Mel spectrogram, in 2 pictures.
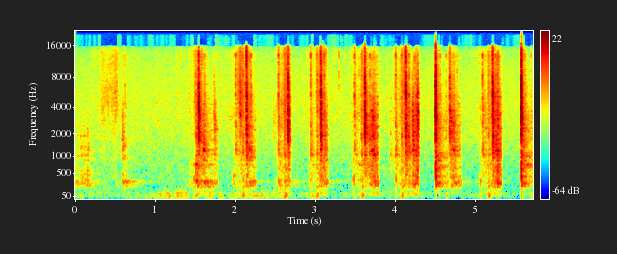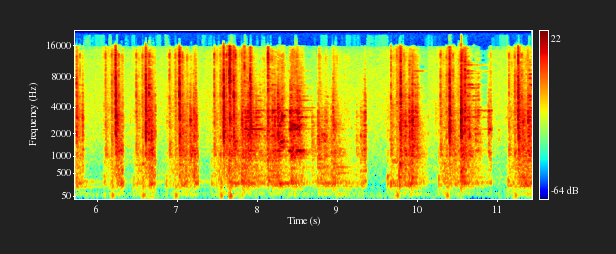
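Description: An old tractor engine is cranked over and over by hand in short, uneven bursts, each crank a sharp mechanical chatter with brief pauses between. It never catches into a steady run.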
